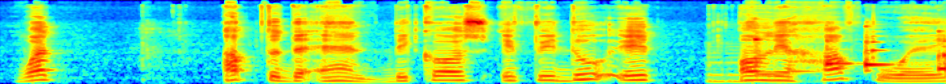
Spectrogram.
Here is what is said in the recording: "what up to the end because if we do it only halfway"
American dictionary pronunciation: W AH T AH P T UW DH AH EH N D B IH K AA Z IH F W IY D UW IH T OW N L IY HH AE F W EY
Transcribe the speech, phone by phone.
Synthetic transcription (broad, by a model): W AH T AH P T UW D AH EH N D B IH K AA S IH F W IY D UW IH T OW N L IY HH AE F W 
